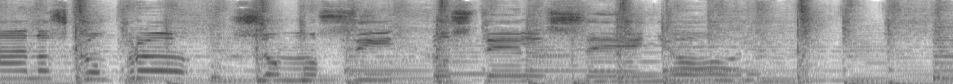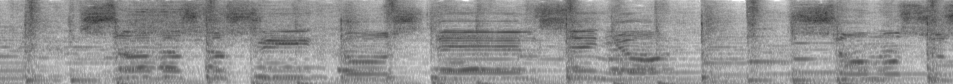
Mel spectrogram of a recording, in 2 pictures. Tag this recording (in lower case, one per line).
music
